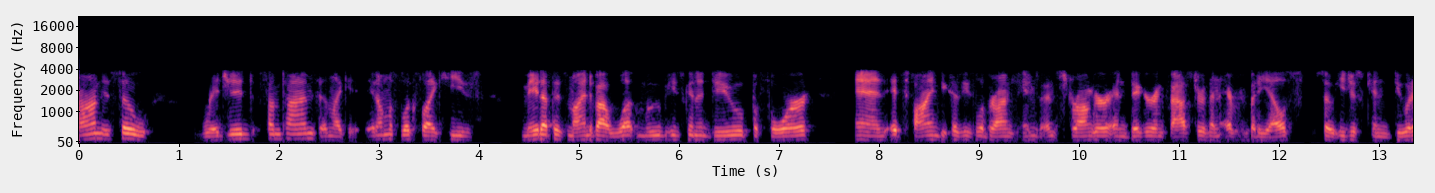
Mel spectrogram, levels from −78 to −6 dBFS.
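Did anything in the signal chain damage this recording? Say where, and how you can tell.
Yes. At the codec stage, the speech is buzzy and synthetic throughout, confined to roughly 250 Hz to 3.7 kHz with nothing above. That is heavy AMR narrowband mobile codec damage. The sparse pulse-driven vocal-tract model fits a low rate near 5.9 kbps.

In the network and radio path, there are brief warbling dips and smeared, fading stretches at 9.34 to 9.57 s, just before "and stronger and bigger", and at 11.54 to 11.73 s, just after "bigger and faster than". These are lost AMR speech frames. About 80 ms and 100 ms went missing, scattered over 160 ms each, with runs up to 40 and 60 ms. The decoder stretched the last good frame at falling gain.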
